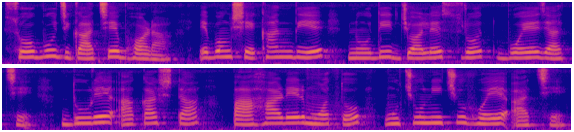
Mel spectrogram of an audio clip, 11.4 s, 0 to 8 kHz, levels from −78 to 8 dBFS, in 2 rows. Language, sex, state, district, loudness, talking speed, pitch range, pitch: Bengali, female, West Bengal, Jalpaiguri, -27 LUFS, 100 wpm, 200-245 Hz, 225 Hz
